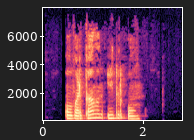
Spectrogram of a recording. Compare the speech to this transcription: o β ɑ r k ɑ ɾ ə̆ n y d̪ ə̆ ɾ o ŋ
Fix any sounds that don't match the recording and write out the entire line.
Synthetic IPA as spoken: o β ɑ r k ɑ l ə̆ n y d̪ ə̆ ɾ o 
